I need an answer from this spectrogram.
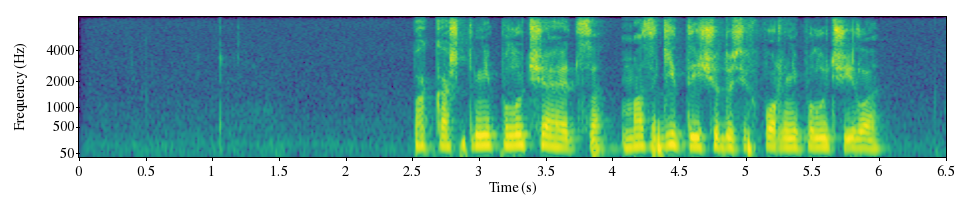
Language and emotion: Russian, angry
